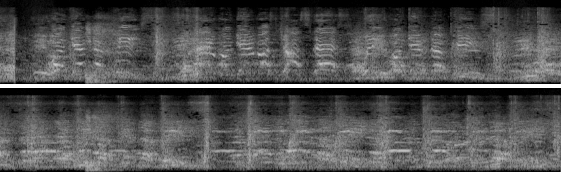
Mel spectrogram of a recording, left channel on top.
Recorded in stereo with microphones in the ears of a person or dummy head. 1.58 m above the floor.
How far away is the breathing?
About 4 m.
